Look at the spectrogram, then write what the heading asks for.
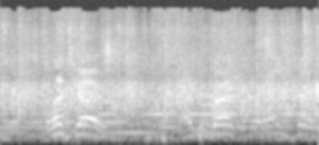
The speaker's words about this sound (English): If we're going to clap, if we're going to applaud, let's give it up for Jesus, because he's all the time worthy, all the time worthy.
